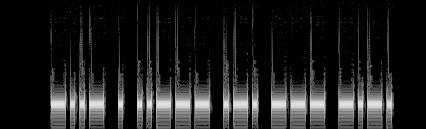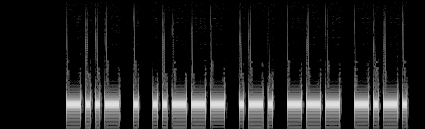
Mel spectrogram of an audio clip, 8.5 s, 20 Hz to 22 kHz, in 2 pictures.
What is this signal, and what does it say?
Morse code, heard as a keyed tone, about 25 wpm, 700 Hz. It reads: XE2ROC XE2ROC
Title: DXCC-100 Call Signs - 6 Characters - Repeated 2x - 25wpm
